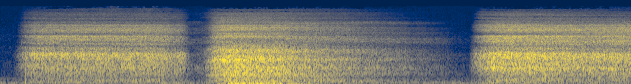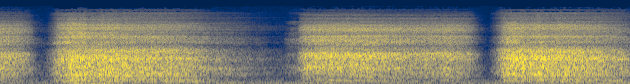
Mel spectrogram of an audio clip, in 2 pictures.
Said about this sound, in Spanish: Jalando el aire. Otra vez. Otra vez. Siga igual. Siga igual. Fuerte.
